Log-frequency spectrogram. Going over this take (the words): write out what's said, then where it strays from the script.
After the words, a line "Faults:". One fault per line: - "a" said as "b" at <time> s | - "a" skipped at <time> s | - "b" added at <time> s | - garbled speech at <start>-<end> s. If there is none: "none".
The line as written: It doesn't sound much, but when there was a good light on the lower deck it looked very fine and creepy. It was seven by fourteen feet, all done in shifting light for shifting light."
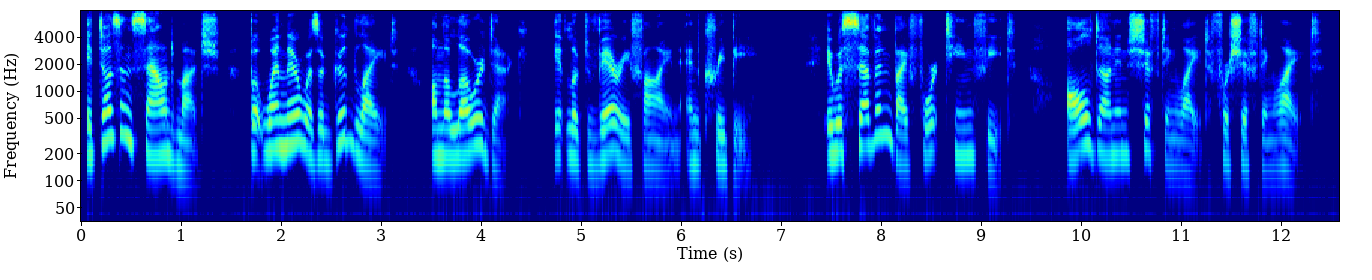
It doesn't sound much, but when there was a good light on the lower deck it looked very fine and creepy. It was seven by fourteen feet, all done in shifting light for shifting light."
Faults:
none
